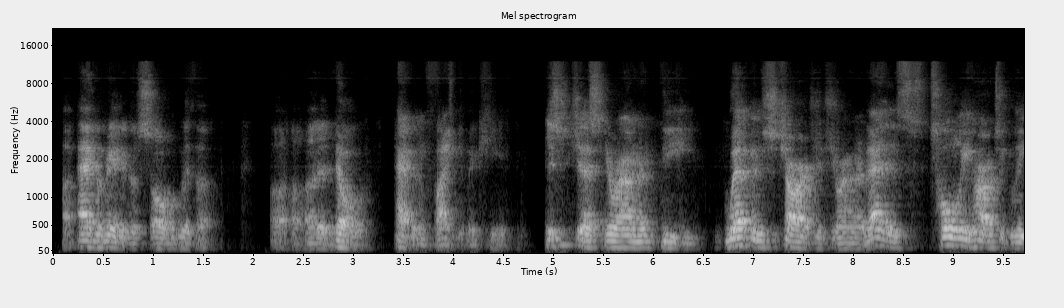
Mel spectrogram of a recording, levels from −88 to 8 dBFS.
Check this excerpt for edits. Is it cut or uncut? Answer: uncut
